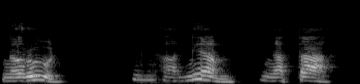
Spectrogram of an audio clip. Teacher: In my other language, Ilocano, it uses an initial NG, something that English never allows.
